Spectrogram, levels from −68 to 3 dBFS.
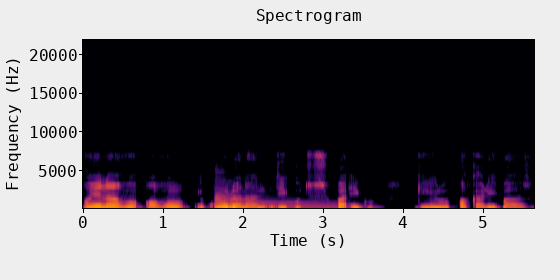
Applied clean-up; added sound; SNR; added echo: none; Wind instrument, woodwind instrument; 14 dB; none.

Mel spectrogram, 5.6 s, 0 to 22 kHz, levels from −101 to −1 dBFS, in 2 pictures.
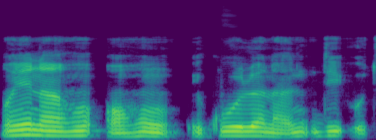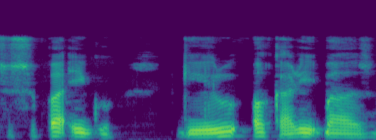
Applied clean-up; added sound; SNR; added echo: neural mask model Resemble Enhance denoiser.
